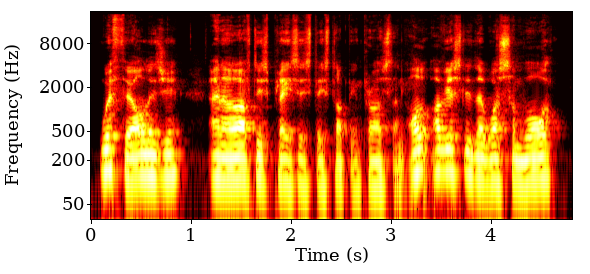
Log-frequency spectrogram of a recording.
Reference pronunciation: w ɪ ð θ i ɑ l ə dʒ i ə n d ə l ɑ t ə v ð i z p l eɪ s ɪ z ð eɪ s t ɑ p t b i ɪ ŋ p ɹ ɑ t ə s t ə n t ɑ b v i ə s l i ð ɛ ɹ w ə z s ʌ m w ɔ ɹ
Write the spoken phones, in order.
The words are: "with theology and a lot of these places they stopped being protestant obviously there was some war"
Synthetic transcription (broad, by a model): w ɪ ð θ i ɑ l ə dʒ i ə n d ə l ɑ t ə v ð i z p l eɪ s ɪ z ð eɪ s t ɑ p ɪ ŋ p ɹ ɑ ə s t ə n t ɑ b v i ə s l i ð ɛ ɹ w ə z s ʌ m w ɔ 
